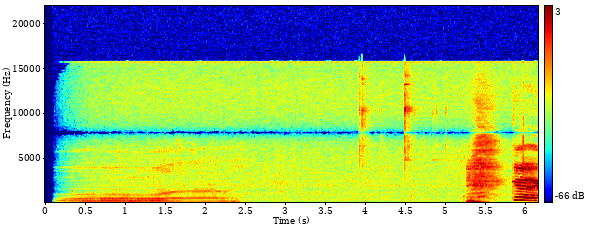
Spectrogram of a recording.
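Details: Ellie, a female Great Dane, moans and sings along with her owner, giving a long, low, droning moan that holds steady for about two seconds.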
